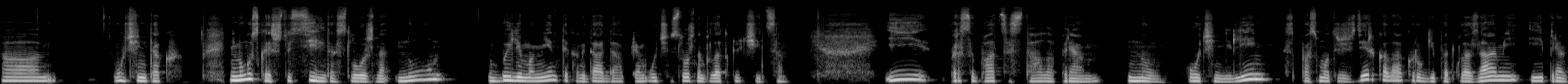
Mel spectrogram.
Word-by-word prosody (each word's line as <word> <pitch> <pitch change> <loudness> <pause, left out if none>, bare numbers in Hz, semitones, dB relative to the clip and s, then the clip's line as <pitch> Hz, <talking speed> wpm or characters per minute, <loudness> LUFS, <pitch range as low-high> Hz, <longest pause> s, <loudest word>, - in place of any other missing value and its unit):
ам, 170 -1 +1 0.6
очень 165 -1 +1
так, 145 -7 -6 0.5
не 190 - +8
могу 230 +5 +8
сказать, 165 -11 0
что 165 - -3
сильно 160 -4 +1
сложно, 140 -1 -1
но 205 +9 +2 0.5
были 175 +3 +5
моменты, 175 +5 +2
когда, 145 0 -2
да, 140 0 -7
прям 145 +1 -4
очень 155 -1 -5
сложно 165 -2 0
было 145 +1 0
отключиться, 145 -2 -7 1.0
и 215 -1 +3 0.2
просыпаться 155 -2 -3
стало 145 -1 -3
прям, 140 0 -4 0.2
ну, 150 -6 +1 0.2
очень 150 -3 -1
лень. 225 - +3
С - - -15
посмотришь 145 -2 -4
в - - -17
зеркало- 200 - +1
круги 150 -4 -4
под 140 -2 -6
глазами, 180 +8 +2 0.2
и 165 +1 +2
прям 150 -4 -2
155 Hz, 135 wpm, -23 LUFS, 145-180 Hz, 1.0 s, не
